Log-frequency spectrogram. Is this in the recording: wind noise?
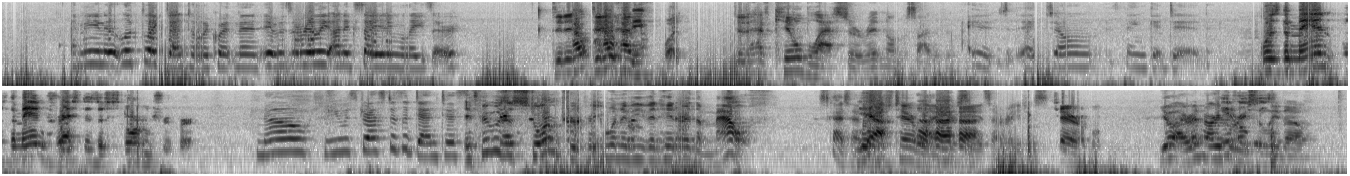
yes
